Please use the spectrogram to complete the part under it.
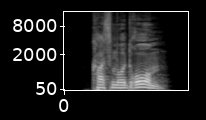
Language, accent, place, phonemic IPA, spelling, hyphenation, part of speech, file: German, Germany, Berlin, /kɔsmoˈdʁoːm/, Kosmodrom, Kos‧mo‧drom, noun, De-Kosmodrom.ogg
- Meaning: cosmodrome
